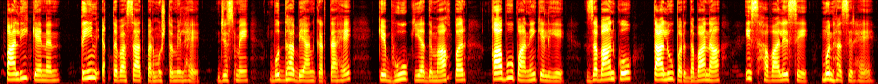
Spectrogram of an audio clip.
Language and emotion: Urdu, neutral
